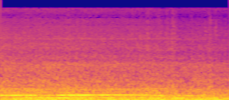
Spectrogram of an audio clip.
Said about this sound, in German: Rasante Fahrt im offenen Geländewagen. Der Fahrer blendet die Lichter auf. Spiralförmig windet sich die Strecke immer tiefer in das Bergwerk hinein.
